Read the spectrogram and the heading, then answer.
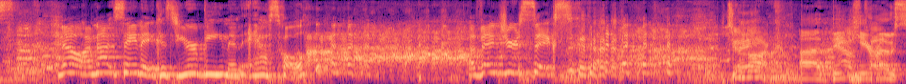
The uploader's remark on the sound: Live from Hyena's Comedy Nightclub in Dallas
